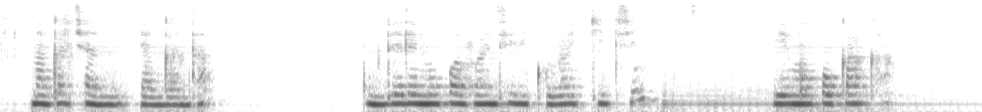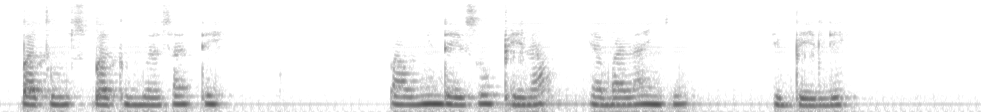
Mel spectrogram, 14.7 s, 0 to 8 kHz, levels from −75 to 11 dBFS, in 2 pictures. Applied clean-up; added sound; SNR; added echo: neural separator model SepFormer DNS4.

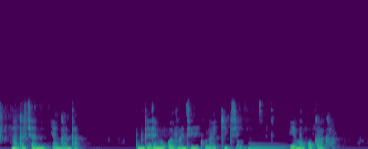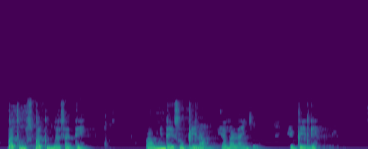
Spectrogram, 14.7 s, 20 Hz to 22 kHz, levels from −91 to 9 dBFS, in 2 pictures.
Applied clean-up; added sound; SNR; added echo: classical method WPE with log-MMSE.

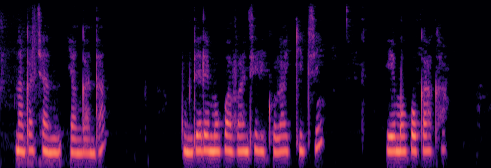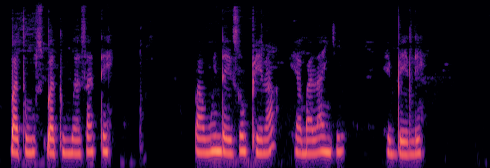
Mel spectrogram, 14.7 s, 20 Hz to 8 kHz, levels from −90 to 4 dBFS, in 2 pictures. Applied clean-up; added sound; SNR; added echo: none; none; none; none.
